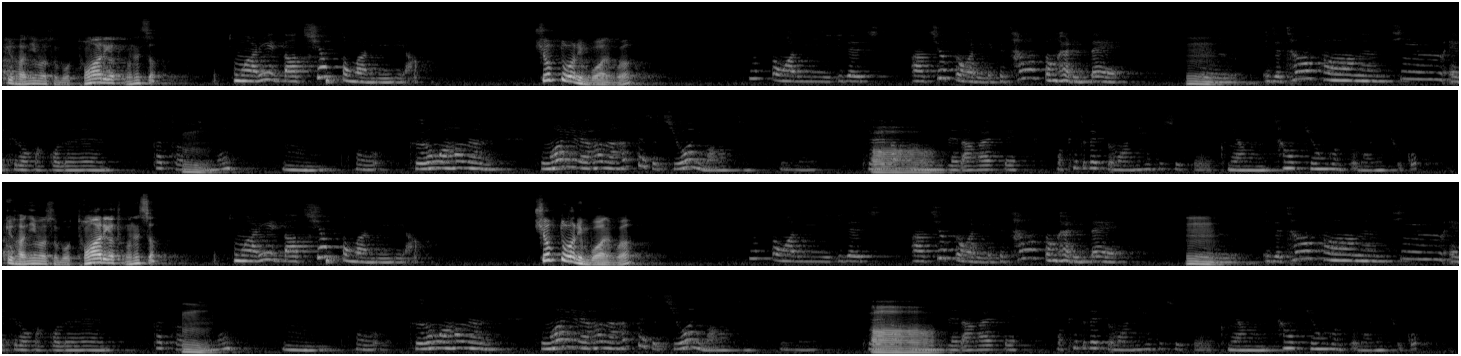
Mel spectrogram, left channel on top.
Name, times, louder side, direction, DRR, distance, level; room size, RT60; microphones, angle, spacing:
voice 1, 0.0-1.6 5.3-6.3 11.8-12.2 16.4-16.7 23.3-23.9, right 4 dB, 70° right, 14 dB, 0.6 m, -27 dB
voice 2, 2.3-4.2 7.5-8.8 9.1-11.3 12.0-15.7 16.1-17.0 17.4-22.7 23.2-24.7 25.1-28.7, left 1 dB, 15° left, 10 dB, 0.6 m, -38 dB
22.5 x 8.0 x 6.7 m, 0.82 s
head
